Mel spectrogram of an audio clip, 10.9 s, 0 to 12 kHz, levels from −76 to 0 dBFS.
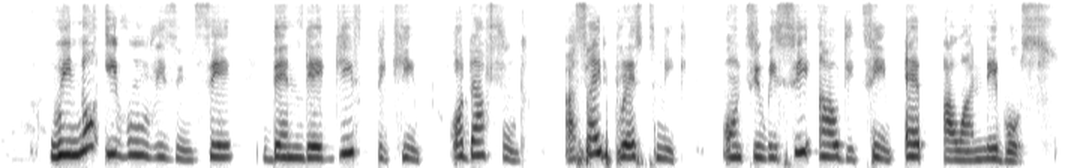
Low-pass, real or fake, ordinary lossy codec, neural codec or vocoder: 10.8 kHz; fake; none; codec, 24 kHz, 3 kbps, HILCodec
